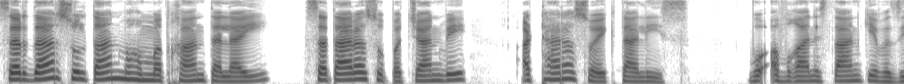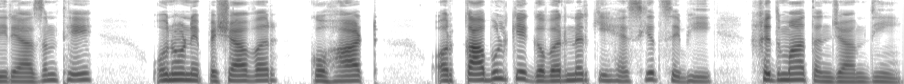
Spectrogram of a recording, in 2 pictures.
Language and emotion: Urdu, neutral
